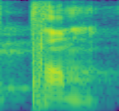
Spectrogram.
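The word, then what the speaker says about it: thumb: तरह next word है थम थम में जो बी लेटर है यानी ब आवाज जो है यह इसके अंदर साइलेंट है इसके बाद है सोर्ट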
